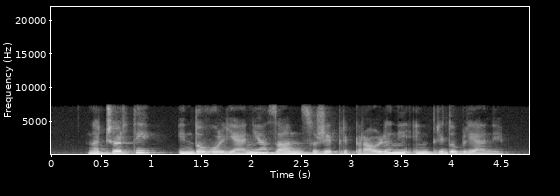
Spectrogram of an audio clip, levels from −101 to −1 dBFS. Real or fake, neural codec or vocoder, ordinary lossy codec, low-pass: fake; codec, 16 kHz, 6 kbps, DAC; none; 7.2 kHz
